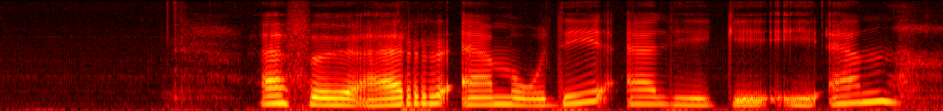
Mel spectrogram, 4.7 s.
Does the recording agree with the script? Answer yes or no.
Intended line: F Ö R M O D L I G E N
yes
